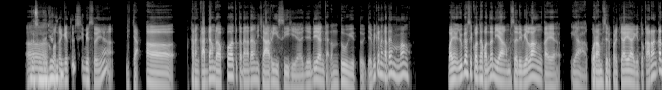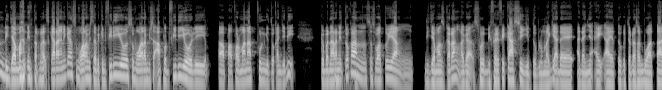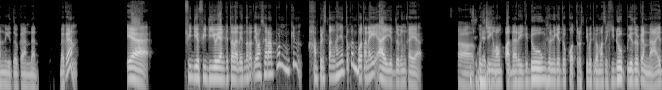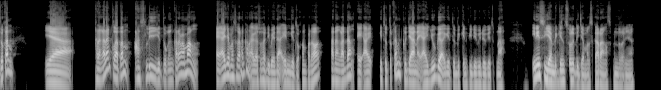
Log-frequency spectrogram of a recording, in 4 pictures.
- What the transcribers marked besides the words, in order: laughing while speaking: "zaman"; in English: "AI"; in English: "AI"; in English: "AI"; in English: "AI"; in English: "AI"
- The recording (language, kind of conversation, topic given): Indonesian, podcast, Apa yang membuat konten influencer terasa asli atau palsu?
